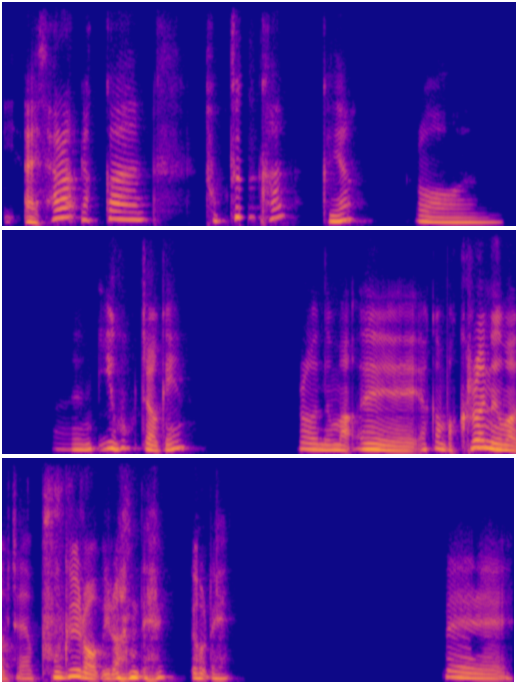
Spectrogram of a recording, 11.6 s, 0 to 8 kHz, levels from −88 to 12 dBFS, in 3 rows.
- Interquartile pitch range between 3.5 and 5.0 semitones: No, wide, 5.4 semitones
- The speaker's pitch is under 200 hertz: Yes, high, 190 Hz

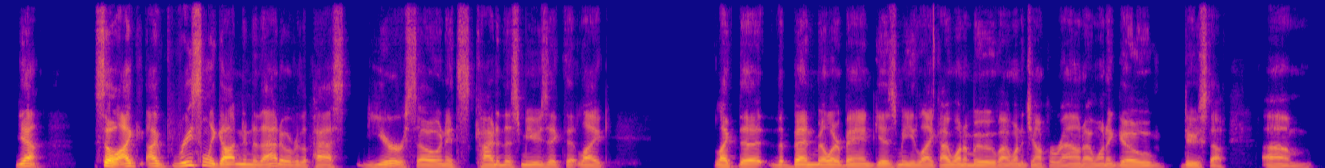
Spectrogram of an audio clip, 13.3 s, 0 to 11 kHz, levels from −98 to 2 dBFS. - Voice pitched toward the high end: No, low, 115 Hz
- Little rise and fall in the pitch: No, average, 3.2 semitones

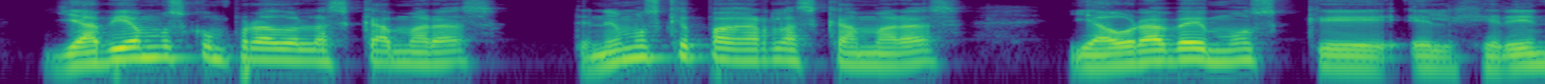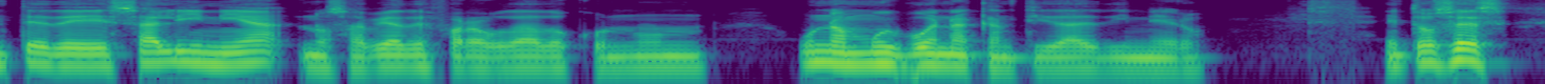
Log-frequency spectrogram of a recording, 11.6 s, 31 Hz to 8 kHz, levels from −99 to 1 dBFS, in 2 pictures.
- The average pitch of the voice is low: Yes, low, 120 Hz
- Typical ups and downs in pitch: No, wide, 6.5 semitones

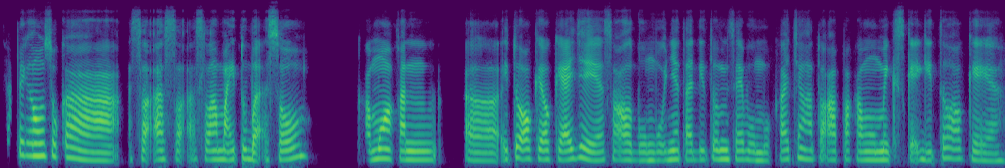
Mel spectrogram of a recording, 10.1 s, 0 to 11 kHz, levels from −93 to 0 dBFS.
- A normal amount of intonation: No, narrow, 2.0 semitones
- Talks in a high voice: No, medium, 175 Hz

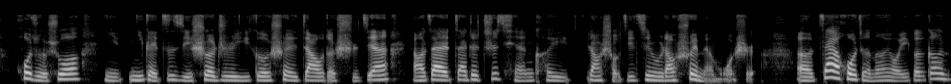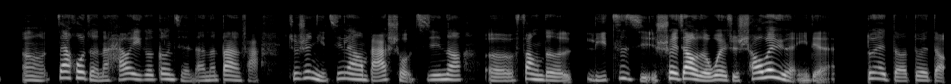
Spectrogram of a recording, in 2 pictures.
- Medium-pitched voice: No, high, 205 Hz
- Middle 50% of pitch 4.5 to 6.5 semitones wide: Yes, average, 4.8 semitones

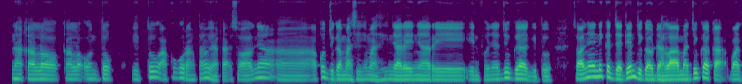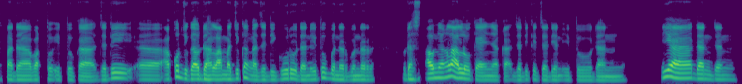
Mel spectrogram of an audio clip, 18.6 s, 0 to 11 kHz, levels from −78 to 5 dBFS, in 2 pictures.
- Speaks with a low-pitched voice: Yes, low, 125 Hz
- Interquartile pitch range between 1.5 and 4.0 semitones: Yes, average, 3.3 semitones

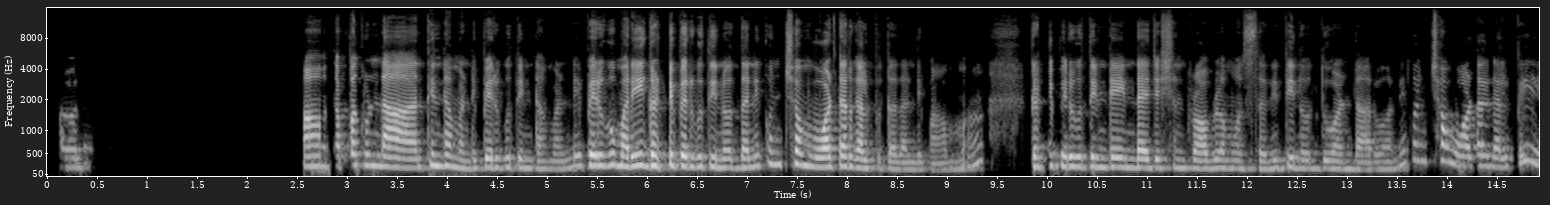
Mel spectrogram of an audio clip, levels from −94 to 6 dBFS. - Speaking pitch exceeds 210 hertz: No, high, 195 Hz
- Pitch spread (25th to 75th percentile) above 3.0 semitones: Yes, average, 4.2 semitones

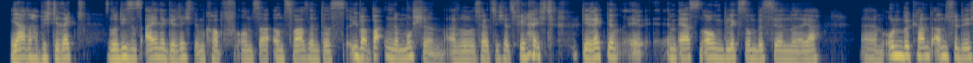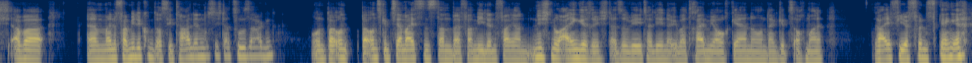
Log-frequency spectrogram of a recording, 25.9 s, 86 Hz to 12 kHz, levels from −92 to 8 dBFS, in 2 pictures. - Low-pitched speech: Yes, low, 120 Hz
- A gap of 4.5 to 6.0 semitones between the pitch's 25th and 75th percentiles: No, average, 2.9 semitones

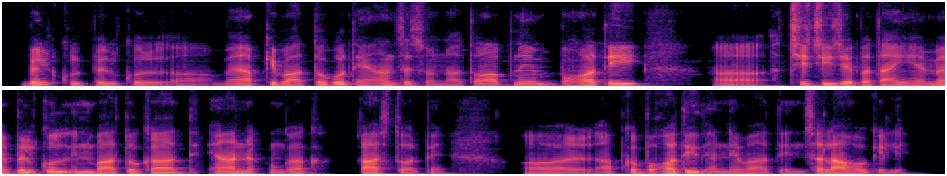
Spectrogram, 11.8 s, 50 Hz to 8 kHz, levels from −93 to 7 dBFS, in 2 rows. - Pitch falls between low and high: No, low, 100 Hz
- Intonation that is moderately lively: Yes, average, 3.1 semitones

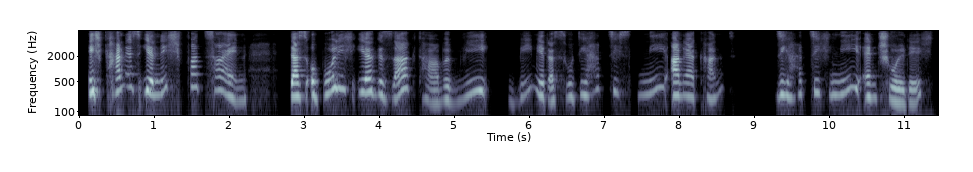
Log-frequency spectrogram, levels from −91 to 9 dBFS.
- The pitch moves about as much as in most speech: No, wide, 5.7 semitones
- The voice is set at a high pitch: Yes, very high, 255 Hz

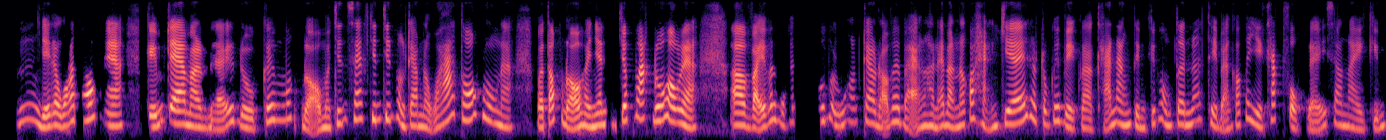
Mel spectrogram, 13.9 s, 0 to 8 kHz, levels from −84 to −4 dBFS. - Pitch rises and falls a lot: Yes, wide, 6.6 semitones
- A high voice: Yes, high, 230 Hz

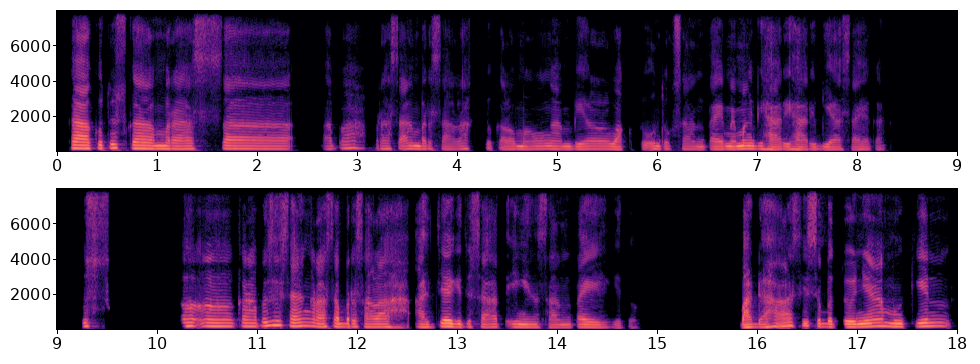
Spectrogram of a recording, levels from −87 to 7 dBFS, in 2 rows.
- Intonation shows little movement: No, average, 3.6 semitones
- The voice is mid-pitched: Yes, medium, 155 Hz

